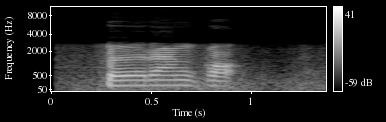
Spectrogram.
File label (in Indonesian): "perangko", bahasa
